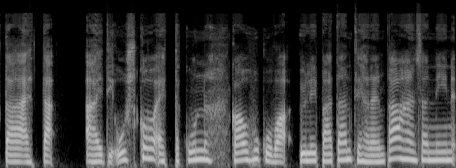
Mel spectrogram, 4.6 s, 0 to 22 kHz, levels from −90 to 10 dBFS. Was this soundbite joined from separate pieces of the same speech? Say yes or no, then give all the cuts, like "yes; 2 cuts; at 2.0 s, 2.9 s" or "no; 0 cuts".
yes; 2 cuts; at 2.3 s, 3.6 s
